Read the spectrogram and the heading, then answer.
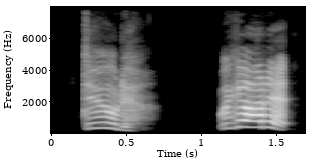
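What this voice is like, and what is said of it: Excited yelling. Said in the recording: “Sorry for yelling right into your ear like that. I'm just excited.”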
